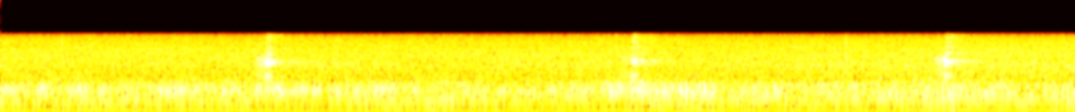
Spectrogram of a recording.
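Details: A tame female Canada goose, said to come to her protector to "tell her troubles", gives three short, nasal honks spaced about three seconds apart over a steady low rumble of engine or traffic noise.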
